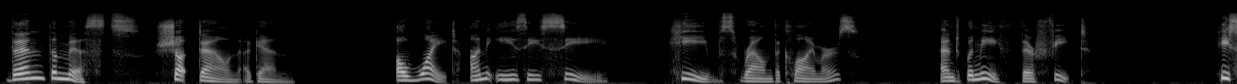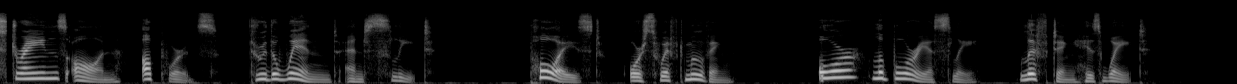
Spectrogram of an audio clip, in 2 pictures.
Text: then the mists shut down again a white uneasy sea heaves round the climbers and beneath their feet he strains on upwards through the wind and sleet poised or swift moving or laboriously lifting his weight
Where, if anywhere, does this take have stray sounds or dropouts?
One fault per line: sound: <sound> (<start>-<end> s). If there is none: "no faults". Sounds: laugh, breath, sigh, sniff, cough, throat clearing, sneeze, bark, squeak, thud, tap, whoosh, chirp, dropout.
no faults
